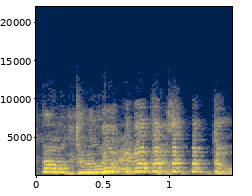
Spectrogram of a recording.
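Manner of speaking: high, loud laughing denial; real incredulous laughter breaking into the words. Real, not acted. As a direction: laugh through the answer. Laughs at being asked about pregnancy.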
